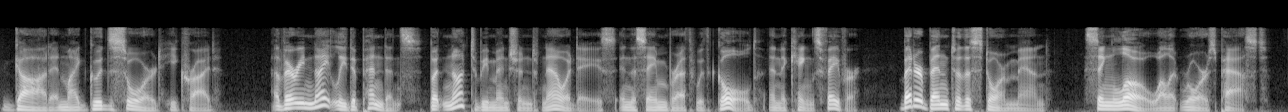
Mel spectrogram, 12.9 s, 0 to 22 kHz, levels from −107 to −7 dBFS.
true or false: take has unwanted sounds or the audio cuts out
false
